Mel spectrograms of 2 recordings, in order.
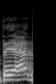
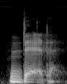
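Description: First: "dead" read as deh-at, two vowels; Spanish-style "dead" with e and a sounded; wrong pronunciation. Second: Said in the usual way. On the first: Shown as a demonstration. Teacher showing what we don't say, mispronounced. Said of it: "no decimos dead".

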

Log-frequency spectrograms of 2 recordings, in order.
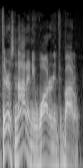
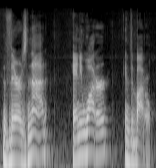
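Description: First: Fluent unbroken sentence; brisk joined-up model; quicker repeat. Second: Broken into slow chunks; careful teaching take; slow model. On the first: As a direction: run it together, falling away after "not". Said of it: "Sería así". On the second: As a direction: pause after "not" and separate the phrases. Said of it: "luego un poquito más rápido". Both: Shown as a demonstration.

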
